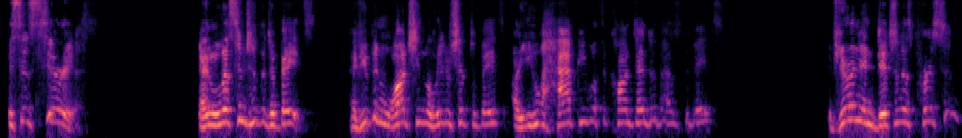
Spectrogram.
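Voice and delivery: usual speaking voice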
